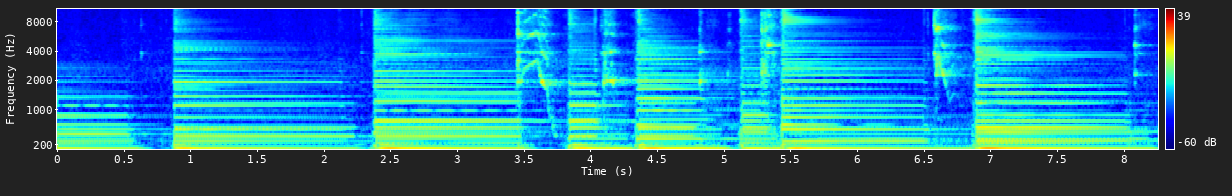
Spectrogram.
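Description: Background music: slow acoustic guitar chords strummed about once every second and a half, each left to ring and fade before the next.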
